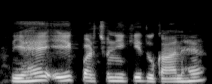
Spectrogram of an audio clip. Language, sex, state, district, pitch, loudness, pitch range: Hindi, male, Uttar Pradesh, Budaun, 165 Hz, -14 LUFS, 145-170 Hz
